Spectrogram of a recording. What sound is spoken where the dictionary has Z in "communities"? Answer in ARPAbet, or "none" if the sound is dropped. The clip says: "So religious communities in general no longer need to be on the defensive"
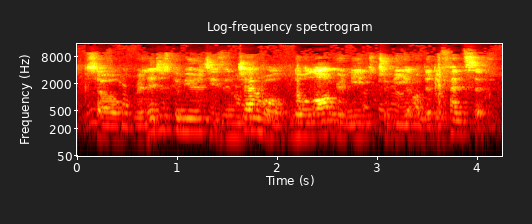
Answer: Z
